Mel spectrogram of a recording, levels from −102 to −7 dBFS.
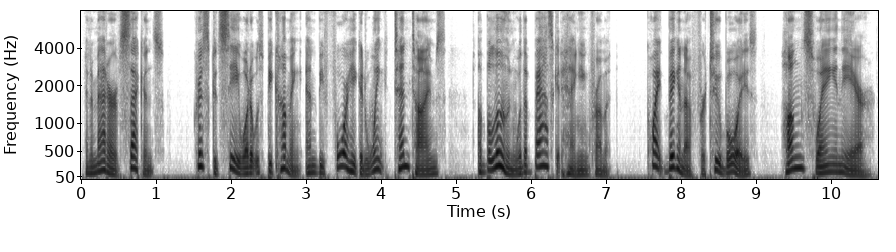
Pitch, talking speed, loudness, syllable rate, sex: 130 Hz, 215 wpm, -20 LUFS, 5.6 syllables/s, male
